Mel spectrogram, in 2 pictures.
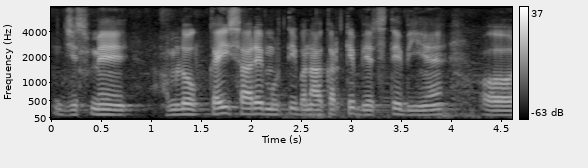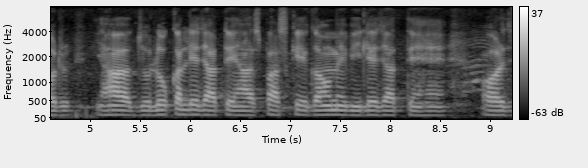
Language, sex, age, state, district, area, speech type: Hindi, male, 30-45, Bihar, Muzaffarpur, rural, spontaneous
